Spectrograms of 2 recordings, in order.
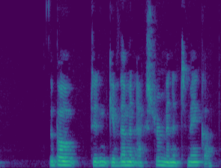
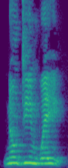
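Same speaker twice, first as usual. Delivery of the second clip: higher, much louder plea; cried out; 7 semitones higher, 13 dB louder, slower than usual. A narrator's reading. Ginny calls after Dean as he leaves, loud and pleading. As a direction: cry out to stop him. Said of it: "Ginny cried".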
